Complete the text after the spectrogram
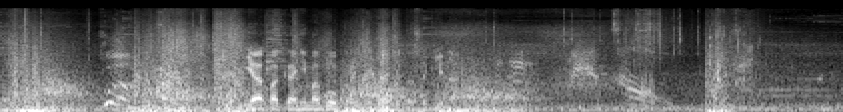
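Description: Magic spells whoosh and shimmer.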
